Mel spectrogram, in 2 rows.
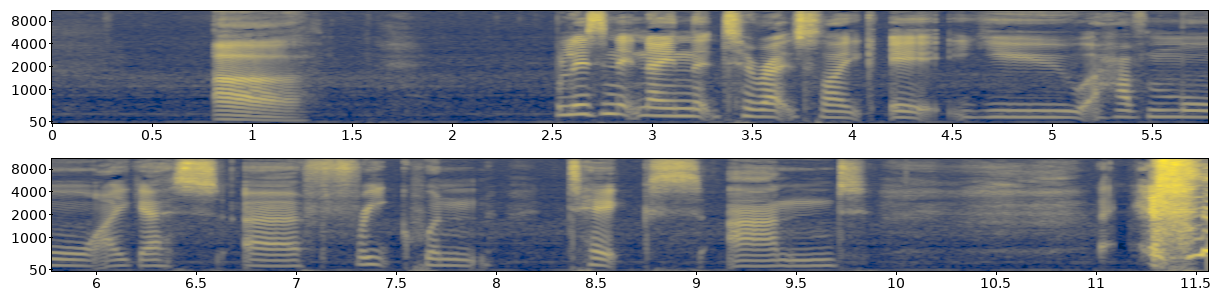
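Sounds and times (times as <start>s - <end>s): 
speech: 0.8s - 1.4s, 2.5s - 9.9s, 11.0s - 11.5s
person sneezing: 11.1s - 11.5s.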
